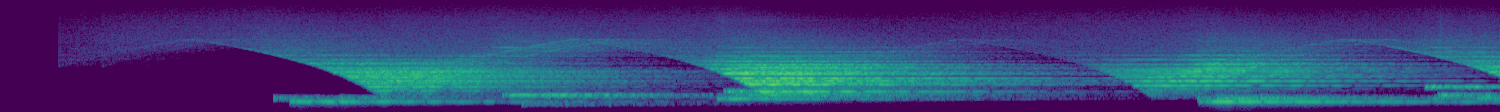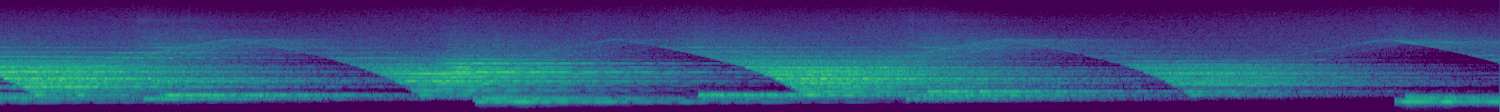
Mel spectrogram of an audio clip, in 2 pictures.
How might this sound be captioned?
Music > Solo instrument
Underwater Piano Reverse Chords
Created the piano chords with LABS, before exporting them and reversing the audio file; drastically altered the sound with reverb and spectral gate.
botanica, ambient, piano, ethereal, chords, calm, reverse, chill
